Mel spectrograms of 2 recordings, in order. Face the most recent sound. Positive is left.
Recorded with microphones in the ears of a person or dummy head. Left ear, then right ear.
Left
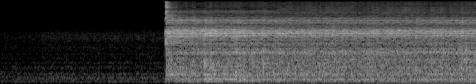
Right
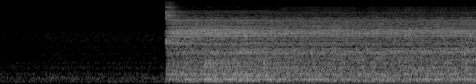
turn(degrees=45)  # may be behind; listen again after turning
